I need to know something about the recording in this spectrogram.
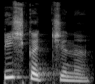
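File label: "писькӧдчыны", Komi, female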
